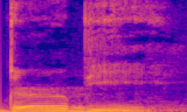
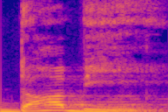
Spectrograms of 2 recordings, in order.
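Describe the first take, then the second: First: "derby" as "dur-bee", r-colored; American pronunciation. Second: "derby" as "dah-bee", no r; British pronunciation. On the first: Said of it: "American English". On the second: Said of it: "in British English is pronounced". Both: Shown as a demonstration.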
